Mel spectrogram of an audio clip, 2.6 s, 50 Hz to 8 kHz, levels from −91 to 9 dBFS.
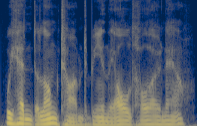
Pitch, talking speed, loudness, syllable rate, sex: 95 Hz, 275 wpm, -18 LUFS, 5.4 syllables/s, male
